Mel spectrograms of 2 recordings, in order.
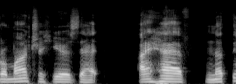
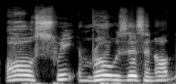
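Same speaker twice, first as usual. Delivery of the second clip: mock sugarcoating; 6 semitones higher, slower than usual. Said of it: "I'm not gonna lie to you and be like".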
